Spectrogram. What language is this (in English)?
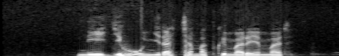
Kinyarwanda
